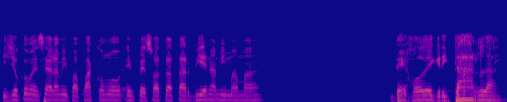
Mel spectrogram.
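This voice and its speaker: A male pastor preaching a sermon with personal testimony, swinging from shouts to soft, dramatic lines. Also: on the high side, little pitch movement, normal speed, clear, resonant tone. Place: church sanctuary. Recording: dull lo-fi church recording.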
